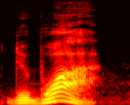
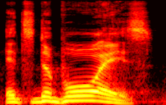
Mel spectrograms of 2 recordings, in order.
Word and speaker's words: Du Bois: Having previously lived in Maine and around a lot of French people, I pronounced the name Du Bois. And someone laughed at me and said, we're not that fancy here. It's Du Bois.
